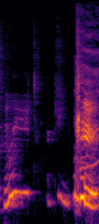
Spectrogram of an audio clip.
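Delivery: fast, high-pitched delivery.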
